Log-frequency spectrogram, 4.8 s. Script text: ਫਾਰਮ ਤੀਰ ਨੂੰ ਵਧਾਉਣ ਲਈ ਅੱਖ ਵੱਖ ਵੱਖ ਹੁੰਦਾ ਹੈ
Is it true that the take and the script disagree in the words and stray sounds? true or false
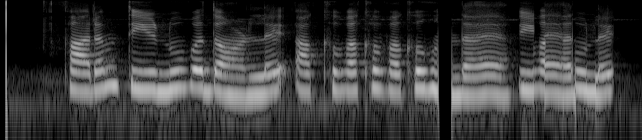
true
